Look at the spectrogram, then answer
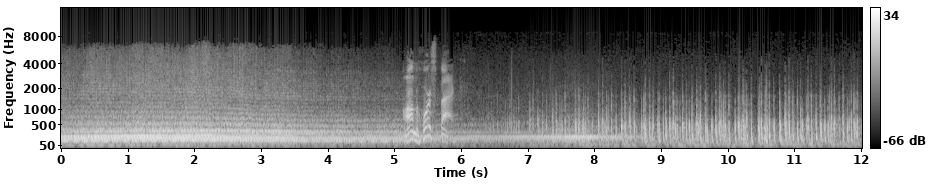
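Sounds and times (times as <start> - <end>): propeller airplane engine droning: 0.0 - 12.0.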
